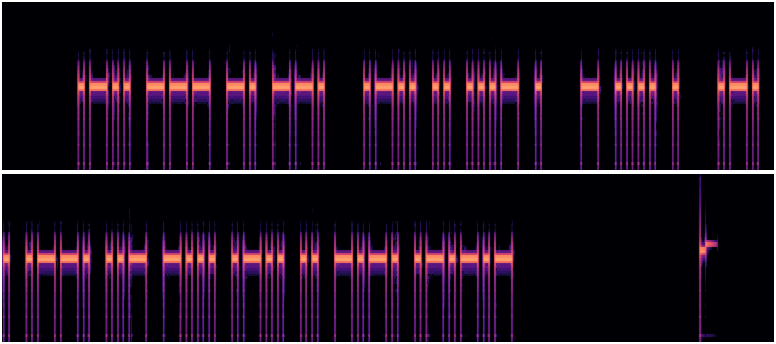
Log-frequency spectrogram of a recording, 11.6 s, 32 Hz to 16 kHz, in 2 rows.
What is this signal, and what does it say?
Morse code, heard as a keyed tone, about 28 wpm, 700 Hz. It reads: LONG LIVE THE REPUBLIC.
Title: Sentences from Top 1500 Words 28wpm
